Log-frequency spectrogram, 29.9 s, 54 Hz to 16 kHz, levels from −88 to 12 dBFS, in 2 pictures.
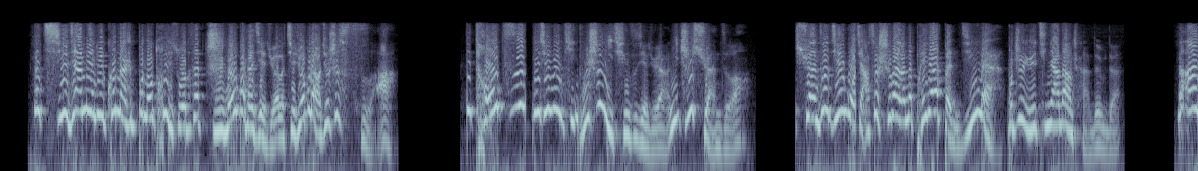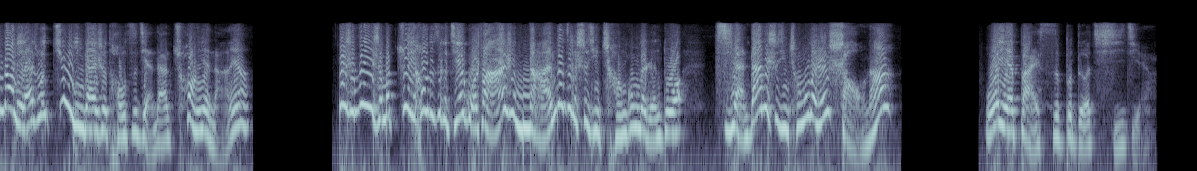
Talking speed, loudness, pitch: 275 characters per minute, -15 LUFS, 270 Hz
